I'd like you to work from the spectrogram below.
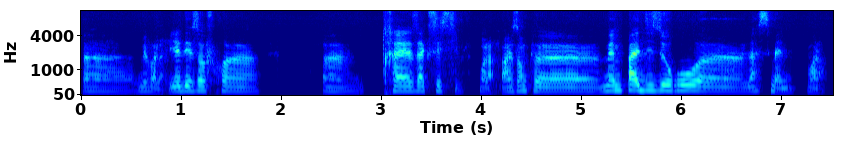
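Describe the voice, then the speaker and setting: A woman teaching Portuguese words in a relaxed French lesson, explaining patiently with many fillers and mixing in Portuguese terms. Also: on the low side, normal speed. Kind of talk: language lesson chat.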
